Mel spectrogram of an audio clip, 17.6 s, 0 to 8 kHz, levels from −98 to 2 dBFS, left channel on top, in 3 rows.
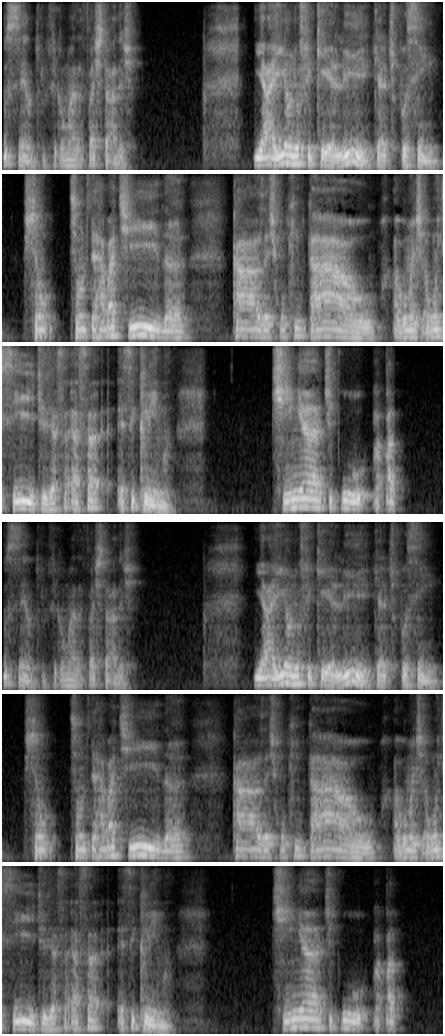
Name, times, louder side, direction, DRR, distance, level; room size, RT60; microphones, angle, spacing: voice 1, 0.0-1.8 2.7-5.9 6.2-14.4 15.4-17.0, left 4 dB, 55° left, 0.6 m, -23 dB
17.5 x 7.0 x 3.9 m
head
